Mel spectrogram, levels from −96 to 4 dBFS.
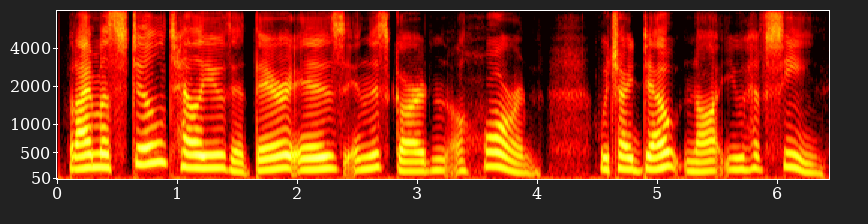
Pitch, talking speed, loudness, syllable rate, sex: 205 Hz, 195 wpm, -16 LUFS, 4.0 syllables/s, female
